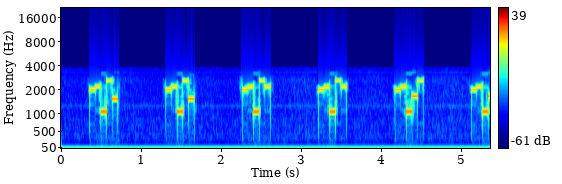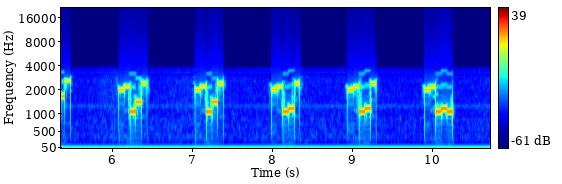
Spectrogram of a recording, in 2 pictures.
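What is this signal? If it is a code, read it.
Five-tone selective call (ZVEI), heard as quick runs of five tones, tones of about 70 ms. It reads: 89115 89115 89119 89119 89166 89166 89140 89140 89120 89120 89121
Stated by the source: ZVEI five-tone selective call 89099, received on an SDR, from the Feuerwehr Orlamünde fire brigade.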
